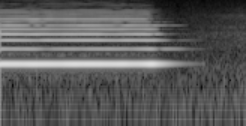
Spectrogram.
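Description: A fiddle sounds a clear, sustained C sharp, fingered with the second finger on the A string, held for about a second up close on its own before stopping.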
